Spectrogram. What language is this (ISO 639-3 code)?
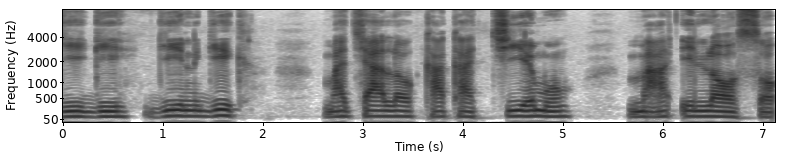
luo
